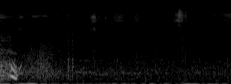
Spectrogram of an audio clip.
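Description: Faint scratchy rubbing and a few small clicks, typical of handling noise. A short falling vocal sound trails off at the very start.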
